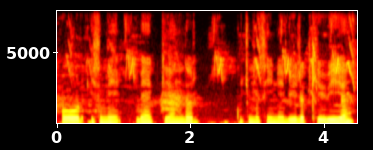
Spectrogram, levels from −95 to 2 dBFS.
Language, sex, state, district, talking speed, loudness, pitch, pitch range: Hindi, male, Uttar Pradesh, Saharanpur, 145 wpm, -17 LUFS, 150 Hz, 150-155 Hz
